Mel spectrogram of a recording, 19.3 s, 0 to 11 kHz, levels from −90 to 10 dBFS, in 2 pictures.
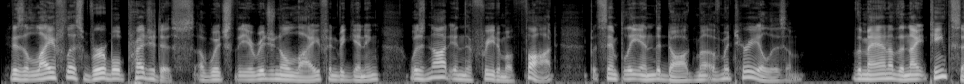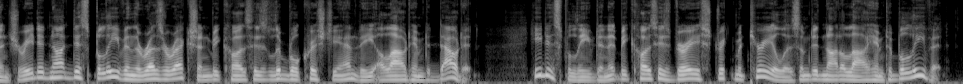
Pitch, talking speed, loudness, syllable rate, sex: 130 Hz, 200 wpm, -20 LUFS, 6.4 syllables/s, male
